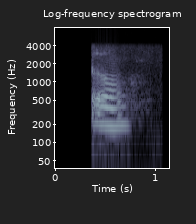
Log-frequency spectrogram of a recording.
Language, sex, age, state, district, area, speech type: Manipuri, female, 18-30, Manipur, Senapati, rural, conversation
